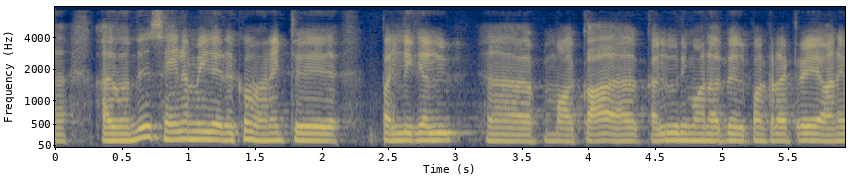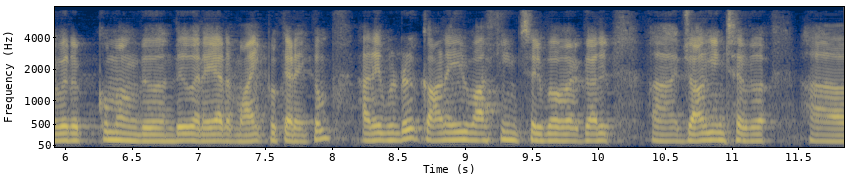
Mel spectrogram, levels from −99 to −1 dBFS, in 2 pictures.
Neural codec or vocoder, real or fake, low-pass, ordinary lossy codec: codec, 16 kHz, 1.1 kbps, Voila-Tokenizer; fake; none; none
